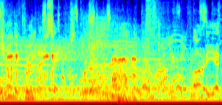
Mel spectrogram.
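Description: Soundtracks of several children's DVD openings playing over one another: a jumble of cartoon voices, music and tones, with cartoon frogs croaking. A low thump about two and a half seconds in.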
